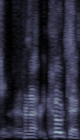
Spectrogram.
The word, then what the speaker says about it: Kotek: It's Kotek is how it's pronounced. Well, it doesn't look like it. Kotek.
